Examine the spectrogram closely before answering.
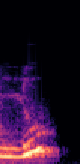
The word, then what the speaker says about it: loup: le xe et le z par exemple un loup le p ne se prononcent pas il ya des exceptions un ours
